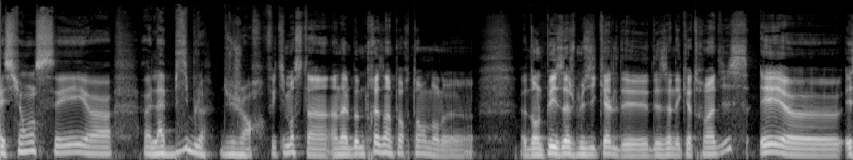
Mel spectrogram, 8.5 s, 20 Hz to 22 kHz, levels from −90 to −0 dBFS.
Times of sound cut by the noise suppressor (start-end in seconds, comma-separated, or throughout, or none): none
